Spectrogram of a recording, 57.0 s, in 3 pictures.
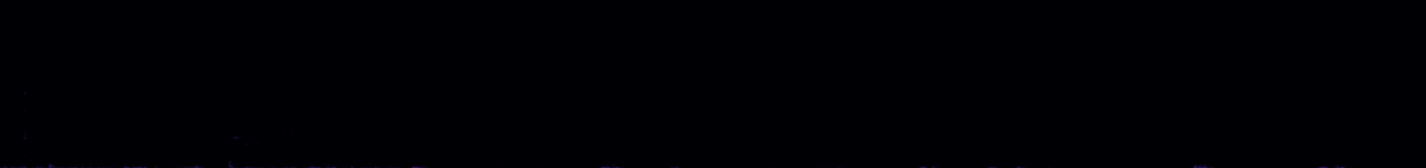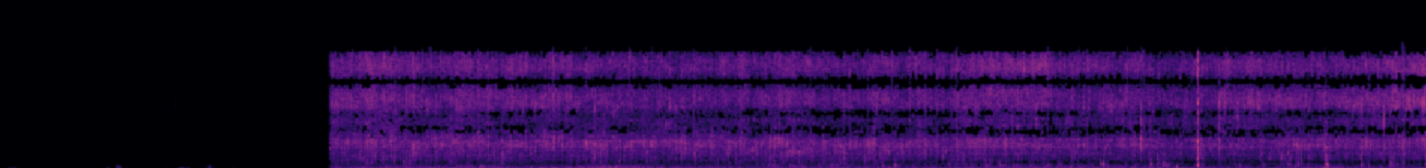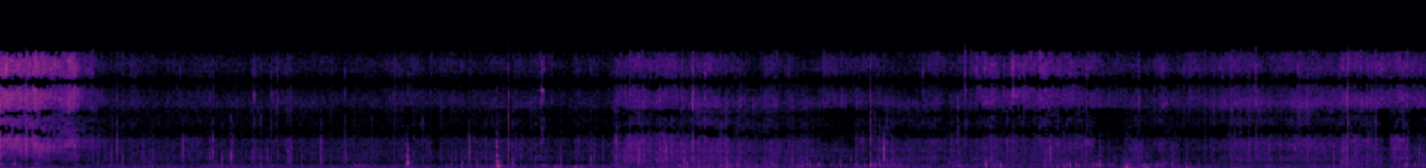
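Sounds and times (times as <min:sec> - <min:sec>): chicken sizzling in a pot: 0:23.4 - 0:57.0.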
